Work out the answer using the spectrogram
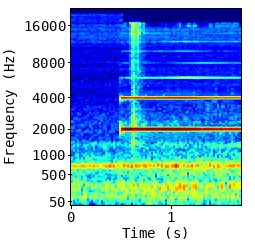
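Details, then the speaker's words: Solar inverter after main board (motherboard) replacement, switched on. A clean, steady high beep holds well over a second with no broken or repeating pattern, and no error is shown while all three lights come on. Normal startup beep. "this one is not giving us any error so far and it sounds like it's working good this one's working good"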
